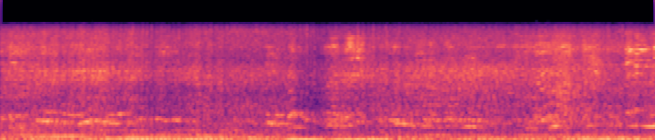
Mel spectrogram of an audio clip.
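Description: Indistinct voices talking in the background over a steady low rumble.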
